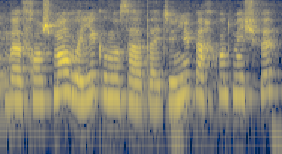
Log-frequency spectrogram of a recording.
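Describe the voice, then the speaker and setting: A woman's voice: on the high side, fast, music in the background. A young woman chatting casually to camera in her apartment, rambling with self-mocking asides. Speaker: vlogger. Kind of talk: casual home vlog. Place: apartment living room.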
